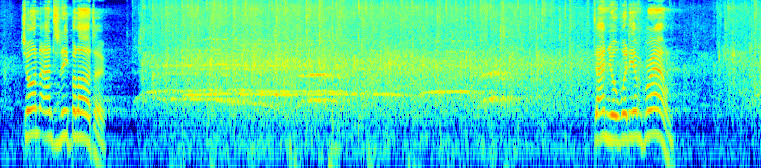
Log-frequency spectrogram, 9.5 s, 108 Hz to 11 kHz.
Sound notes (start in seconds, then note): 1.6 audience applauding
